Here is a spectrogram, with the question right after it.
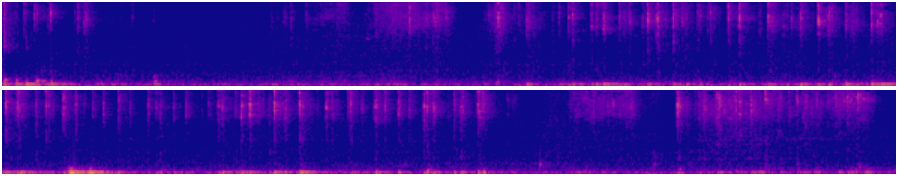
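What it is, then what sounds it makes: Computer keyboard being typed on. Fingertip typing with both hands on a white Apple full-size keyboard with an aluminium base and plastic keys gives a steady run of quick, bright key clicks that stop and start in short bursts. A low, steady hum sits under the typing throughout.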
